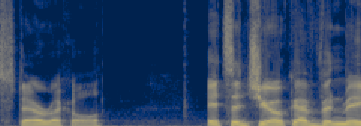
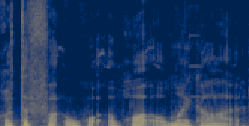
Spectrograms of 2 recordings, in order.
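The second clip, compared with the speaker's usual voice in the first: hushed stunned Grinch; 10 dB quieter than usual. Retold or imitated. Grinch reacting to the song.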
